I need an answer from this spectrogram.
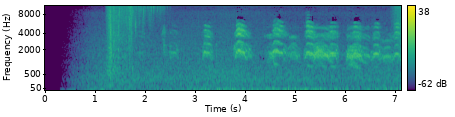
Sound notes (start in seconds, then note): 0.6 ocean sounds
